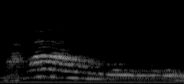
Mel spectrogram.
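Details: Older female house cat complaining during a squabble with another cat indoors: one drawn-out, moaning yowl that rises briefly and then slides slowly downward, with a steady low hum underneath.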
